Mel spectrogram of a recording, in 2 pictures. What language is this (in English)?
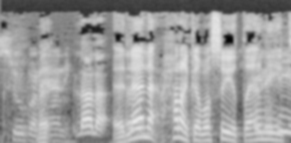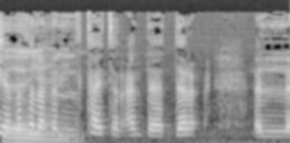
Arabic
